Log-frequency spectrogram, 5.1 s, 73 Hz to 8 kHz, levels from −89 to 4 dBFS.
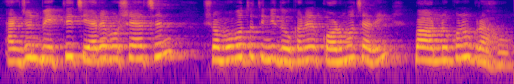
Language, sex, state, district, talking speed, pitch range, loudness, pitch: Bengali, female, West Bengal, Alipurduar, 150 wpm, 275-320 Hz, -15 LUFS, 295 Hz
